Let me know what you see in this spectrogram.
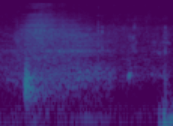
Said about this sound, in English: And you couldn't see the big sniff that he did. He did a huge sniff.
